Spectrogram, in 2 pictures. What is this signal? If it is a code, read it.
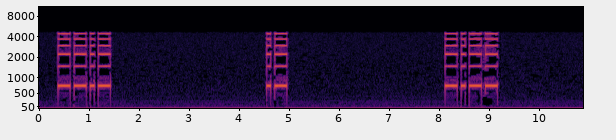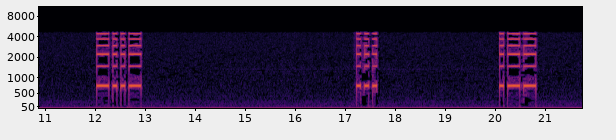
Morse code, heard as a keyed tone, about 15 wpm, 740 Hz. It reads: Q A Y X S W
